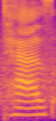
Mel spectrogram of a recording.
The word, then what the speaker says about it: Taz: I was going to say Taz added a little note for us on the pronunciation column that says Taz like the Looney Tune.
